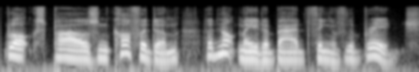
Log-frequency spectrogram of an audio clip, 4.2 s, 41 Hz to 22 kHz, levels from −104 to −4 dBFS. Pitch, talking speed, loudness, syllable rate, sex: 135 Hz, 185 wpm, -18 LUFS, 4.6 syllables/s, male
